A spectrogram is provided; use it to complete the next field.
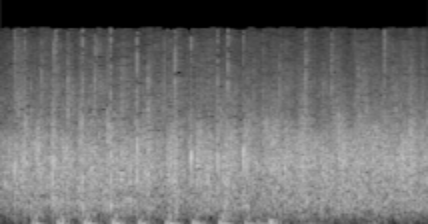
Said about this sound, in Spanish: Sí, merece un aplauso.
